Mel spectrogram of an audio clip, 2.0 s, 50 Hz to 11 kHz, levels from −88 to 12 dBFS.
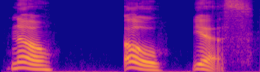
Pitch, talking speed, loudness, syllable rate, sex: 195 Hz, 90 wpm, -16 LUFS, 2.8 syllables/s, female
